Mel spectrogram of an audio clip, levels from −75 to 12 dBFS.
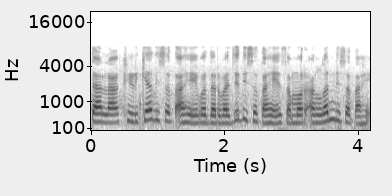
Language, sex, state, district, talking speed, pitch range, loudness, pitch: Marathi, female, Maharashtra, Chandrapur, 170 wpm, 225-275 Hz, -19 LUFS, 240 Hz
